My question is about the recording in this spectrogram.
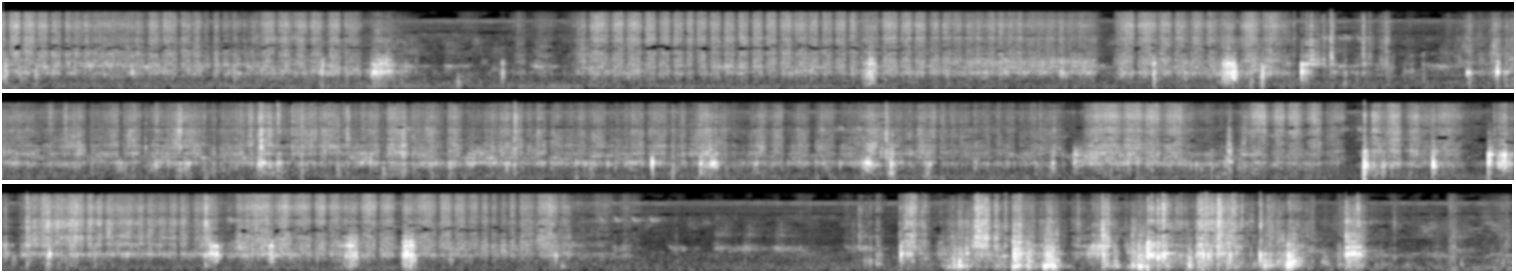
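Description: Hands scrubbing a soapy pot, with rubbing and scraping and scattered small clinks. Near the end comes a denser run of louder knocks.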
